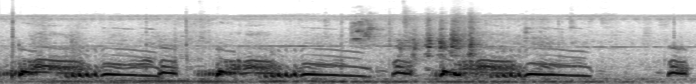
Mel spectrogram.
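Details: Barbary dove cooing, a lure to stir other doves into calling. A sharp opening note leads into a drawn-out descending coo, and the phrase repeats about every two seconds at an even pace.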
